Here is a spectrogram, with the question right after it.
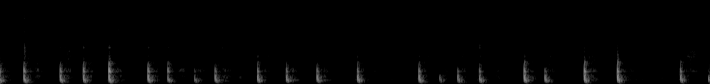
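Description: A thick 2mm graphite lead in a green mechanical pencil scratches across a thin white paper sheet lying flat on a desk during continuous writing. About twenty quiet, short, dry strokes are heard in quick, uneven succession, each a sharp scratchy tick with a bright edge and an almost instant fade.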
